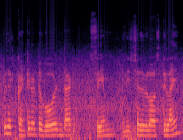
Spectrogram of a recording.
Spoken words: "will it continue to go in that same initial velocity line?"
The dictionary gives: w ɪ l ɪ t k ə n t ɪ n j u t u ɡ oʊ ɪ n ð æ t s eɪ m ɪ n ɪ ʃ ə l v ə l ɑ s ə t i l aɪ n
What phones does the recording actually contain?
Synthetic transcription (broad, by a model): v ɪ l ɪ t k ə n t ɪ n j u t u ɡ oʊ ɪ n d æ t s eɪ m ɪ n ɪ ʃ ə l v ə l ɑ s ə t i l aɪ n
